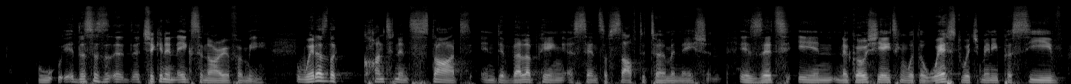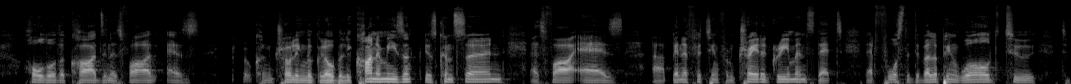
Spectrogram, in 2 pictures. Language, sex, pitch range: English, male, 95-115 Hz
